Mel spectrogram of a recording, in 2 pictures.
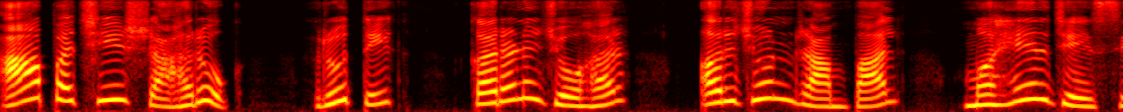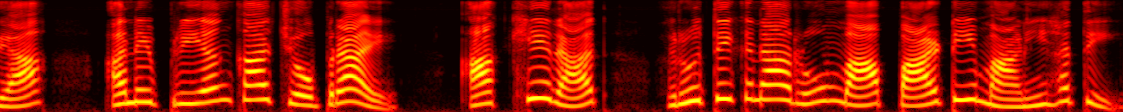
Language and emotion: Gujarati, neutral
